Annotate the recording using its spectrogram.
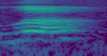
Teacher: look is dental alveolar because you're still putting your tongue in the back of your teeth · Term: lateral approximant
